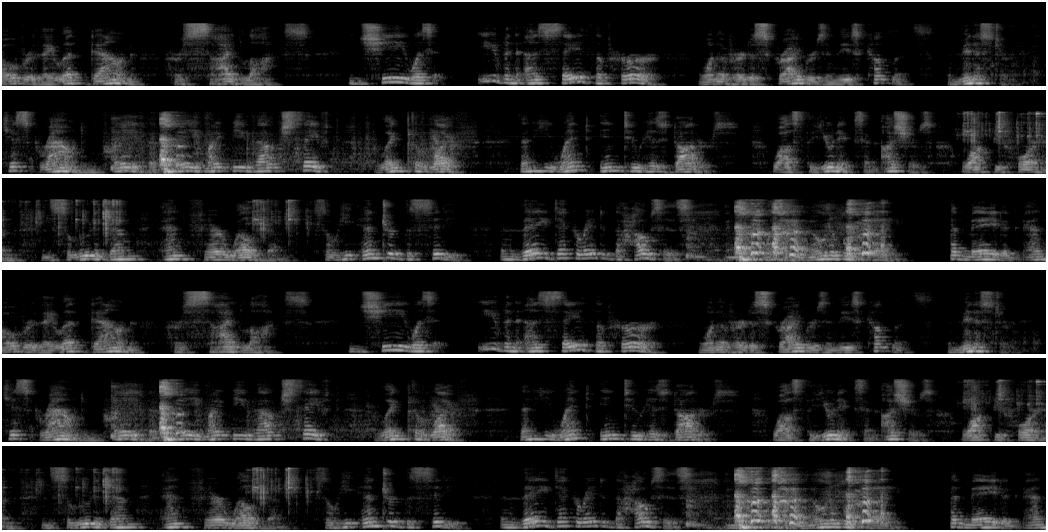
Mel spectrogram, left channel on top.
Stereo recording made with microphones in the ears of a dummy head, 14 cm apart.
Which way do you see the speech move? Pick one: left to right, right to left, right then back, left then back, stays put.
stays put.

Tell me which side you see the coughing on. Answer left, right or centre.
right.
